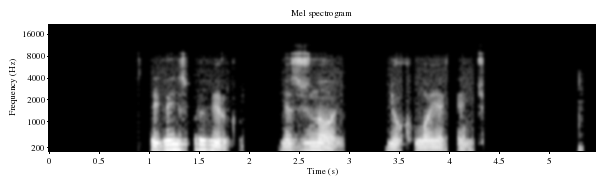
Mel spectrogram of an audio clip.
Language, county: Lithuanian, Utena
